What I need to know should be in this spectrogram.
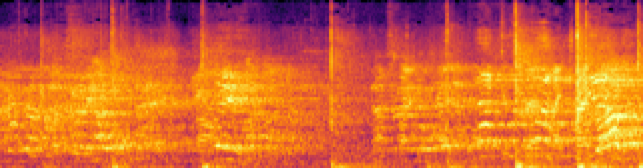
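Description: A basketball bounces on the hard court.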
